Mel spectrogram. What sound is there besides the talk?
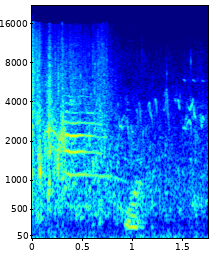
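cat meowing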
